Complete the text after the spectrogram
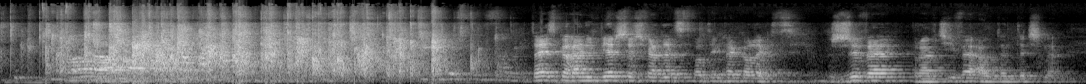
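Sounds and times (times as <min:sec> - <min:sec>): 
crowd applauding: 0:00.0 - 0:05.1
speech: 0:05.5 - 0:10.8.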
